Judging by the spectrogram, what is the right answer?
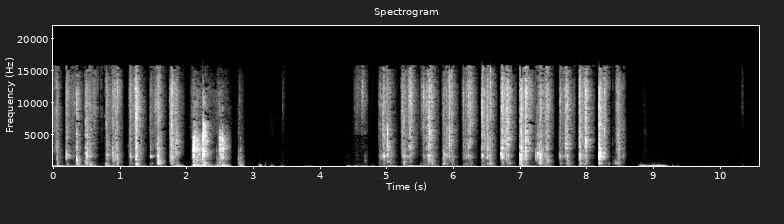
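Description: Tarot cards shuffled by hand: a fast run of crisp card-on-card clicks, a short pause, then a second run of clicks. A short dull bump follows near the end.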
